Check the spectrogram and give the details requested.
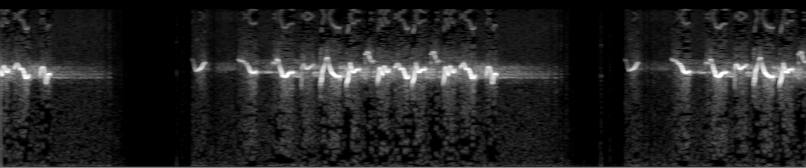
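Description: Ultramarine grosbeak singing a rapid warbled phrase of clear, bouncing whistles, given in bursts of about three seconds with brief pauses; no other sounds.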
